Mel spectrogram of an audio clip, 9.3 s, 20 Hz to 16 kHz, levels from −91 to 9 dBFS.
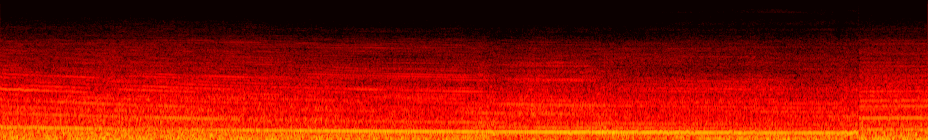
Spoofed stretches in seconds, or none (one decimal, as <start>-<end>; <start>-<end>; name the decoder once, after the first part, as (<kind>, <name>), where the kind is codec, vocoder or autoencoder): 0.0-1.4 (vocoder, BigVGAN v2); 5.7-9.3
